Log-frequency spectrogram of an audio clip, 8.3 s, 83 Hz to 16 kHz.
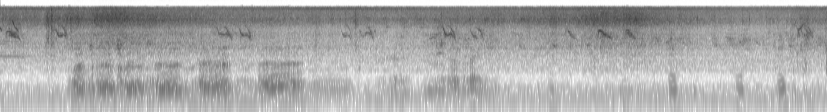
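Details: Chacma baboons squabbling in the morning at Balule Nature Reserve, bordering Kruger National Park, on 04 09 2022: harsh, barking grunts and screeches, with birds calling in the background and lions roaring in the distance.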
